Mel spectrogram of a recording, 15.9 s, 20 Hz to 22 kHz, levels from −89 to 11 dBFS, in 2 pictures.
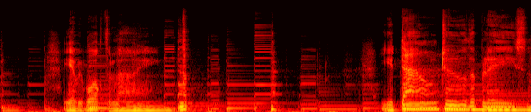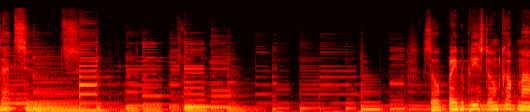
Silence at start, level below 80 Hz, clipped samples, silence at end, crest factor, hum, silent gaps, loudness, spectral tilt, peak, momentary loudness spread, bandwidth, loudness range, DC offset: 0 s; -40 dBFS; under 0.1%; 0 s; 18 dB; none; none; -28 LUFS; -6.5 dB/octave; -12 dBFS; 22 LU; 15.5 kHz; 10 LU; under 0.1%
